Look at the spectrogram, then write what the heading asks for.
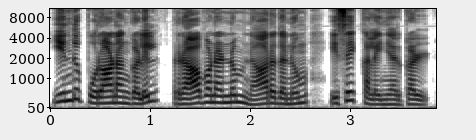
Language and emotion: Tamil, neutral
